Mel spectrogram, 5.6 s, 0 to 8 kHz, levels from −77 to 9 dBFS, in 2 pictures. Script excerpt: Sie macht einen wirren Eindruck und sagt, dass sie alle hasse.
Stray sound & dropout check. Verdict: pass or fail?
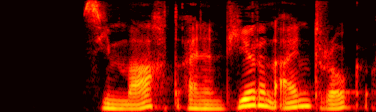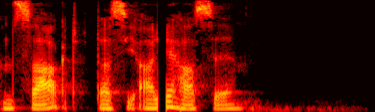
fail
